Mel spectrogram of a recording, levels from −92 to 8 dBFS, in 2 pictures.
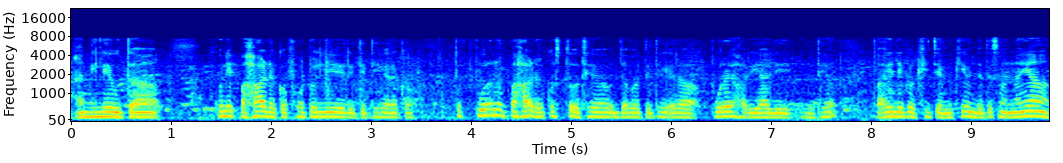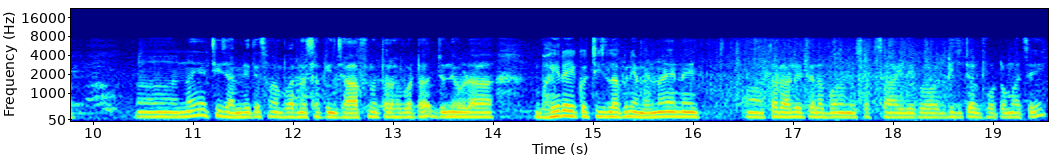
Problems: constant background noise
